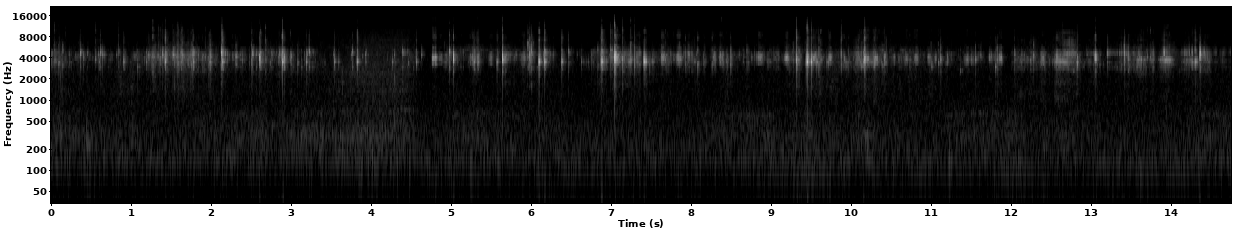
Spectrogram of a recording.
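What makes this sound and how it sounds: A nut shell waterfall shaker, made of long hanging strands of white cord threaded with many dark, hard, hollow nut shells, is held up by the top and shaken while the strands are brushed and rattled with long painted nails. The result is a dense, bright clattering rattle of tiny, quick shell clicks centered around 3.5 kHz with no low end, briefly thinning out near the four-second mark before continuing steadily.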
